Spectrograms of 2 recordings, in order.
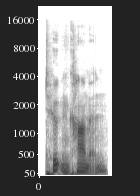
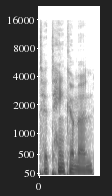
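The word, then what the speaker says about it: Tutankhamun: tut but yeah it's i think it's tootin common when i was a kid i in my head i pronounced it to tankaman and then i watched you know a documentary or something tootin common i think that is better than whatever tooting you're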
